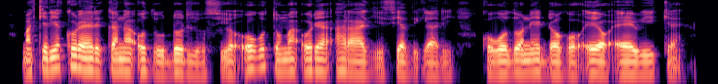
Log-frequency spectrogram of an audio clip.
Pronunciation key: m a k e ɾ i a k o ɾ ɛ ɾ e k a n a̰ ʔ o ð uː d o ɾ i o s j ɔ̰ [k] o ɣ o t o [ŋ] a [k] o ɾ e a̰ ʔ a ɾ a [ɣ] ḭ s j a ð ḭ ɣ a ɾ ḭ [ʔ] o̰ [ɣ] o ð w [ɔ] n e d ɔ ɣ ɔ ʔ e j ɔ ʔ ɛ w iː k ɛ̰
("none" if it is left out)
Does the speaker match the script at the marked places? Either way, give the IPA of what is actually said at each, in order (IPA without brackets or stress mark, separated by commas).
ʔ, m, ʔ, ɣ, k, ɣ, ɔ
